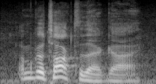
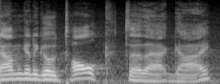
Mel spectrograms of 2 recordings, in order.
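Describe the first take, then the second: First: "Going to" is squeezed into "I'ma." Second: "Going to" is pronounced in full. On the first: The speaker calls it right. "You say, ... I M A, go talk to that guy" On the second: The speaker calls it wrong. "you don't say"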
